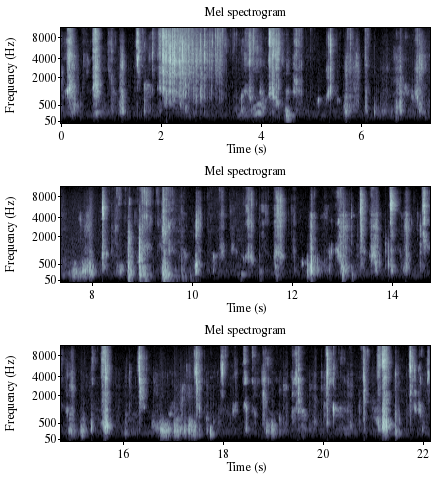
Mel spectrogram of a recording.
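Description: Close-up crunching and chewing of crispy deep-fried pork feet: a dense run of sharp crackling bites, with a longer crackling bite about two seconds in.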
